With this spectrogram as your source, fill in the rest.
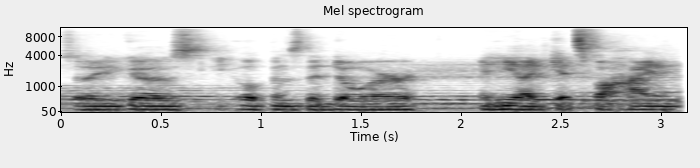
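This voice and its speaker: A man's voice: low-pitched, completely flat delivery, normal speed, loud music behind the voice. A man acting as game master, narrating combat in a casual way that often breaks into laughter. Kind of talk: running a tabletop game session.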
